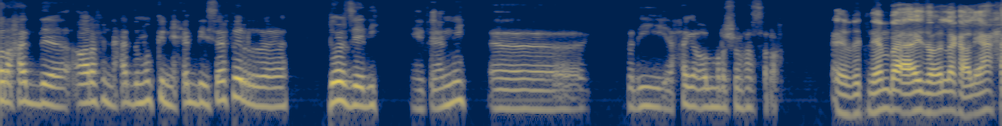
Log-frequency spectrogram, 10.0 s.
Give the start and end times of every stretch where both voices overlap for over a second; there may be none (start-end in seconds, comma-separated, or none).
none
